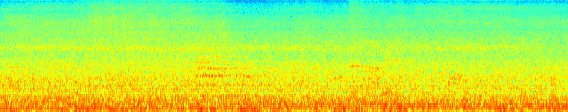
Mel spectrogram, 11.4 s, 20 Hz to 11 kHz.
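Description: JR West 500 series Shinkansen pulling into the station alongside the platform: a steady rumble of wheels and running gear as the train coasts in to stop.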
